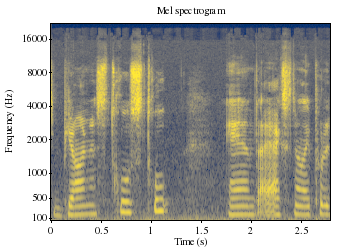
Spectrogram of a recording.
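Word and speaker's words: Bjarne: in 1985 by this nice danish man named bjarna just as a quick edit i learned how to pronounce his name properly it's bjorn and i accidentally put a t here so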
